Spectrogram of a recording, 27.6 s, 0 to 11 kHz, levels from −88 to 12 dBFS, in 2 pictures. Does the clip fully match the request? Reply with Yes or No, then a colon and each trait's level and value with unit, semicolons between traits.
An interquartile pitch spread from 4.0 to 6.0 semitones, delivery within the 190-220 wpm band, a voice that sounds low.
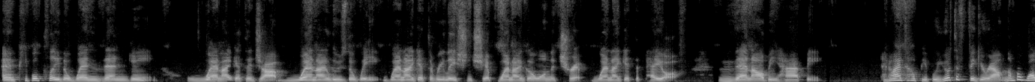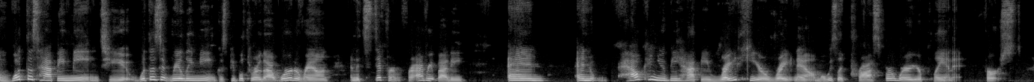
No: average, 5.2 semitones; average, 195 wpm; high, 195 Hz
